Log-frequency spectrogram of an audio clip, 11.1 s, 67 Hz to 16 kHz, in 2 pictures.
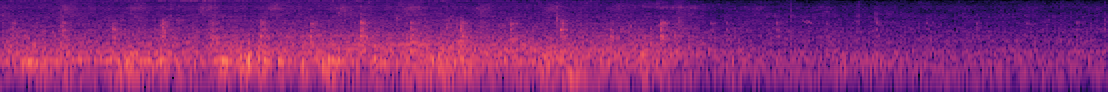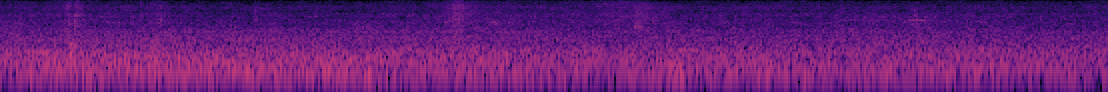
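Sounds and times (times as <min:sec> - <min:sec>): funicular wheels rumbling on track: 0:00.0 - 0:08.3.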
